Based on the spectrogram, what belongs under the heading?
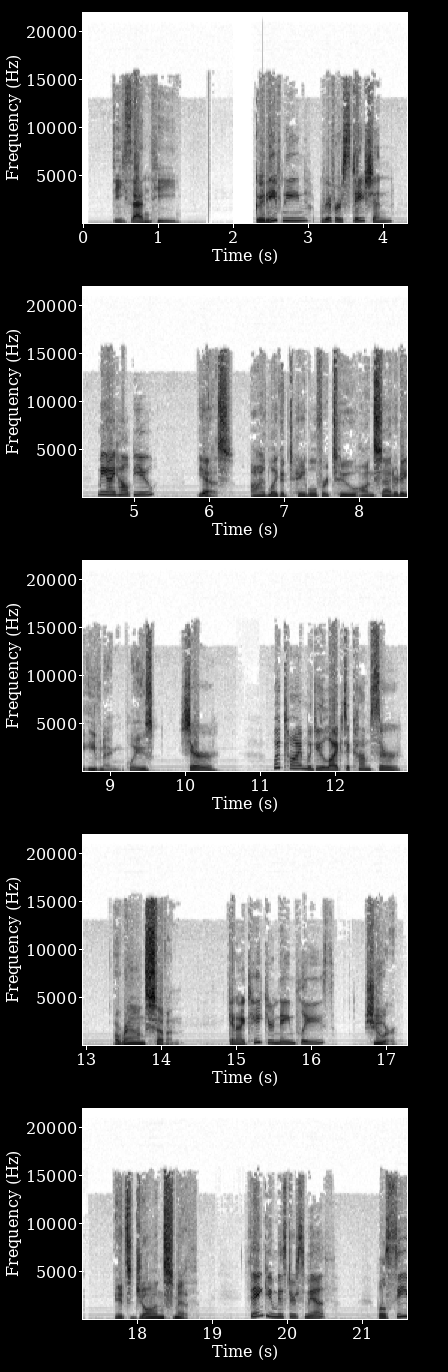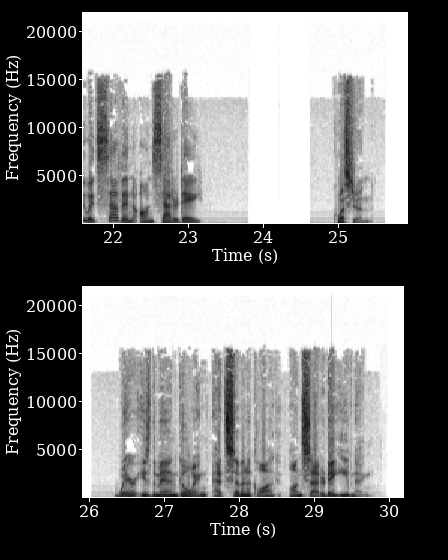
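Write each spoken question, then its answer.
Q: Where is the man going at 7 o'clock on Saturday evening?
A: To a restaurant (River Station)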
